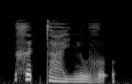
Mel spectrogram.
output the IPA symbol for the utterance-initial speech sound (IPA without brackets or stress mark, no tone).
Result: x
